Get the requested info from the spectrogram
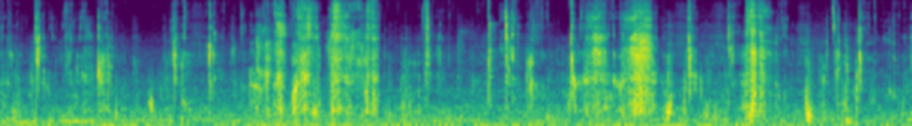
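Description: Close-miked eating: biting and chewing fried chicken innards, a dense run of crunches and wet mouth clicks.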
